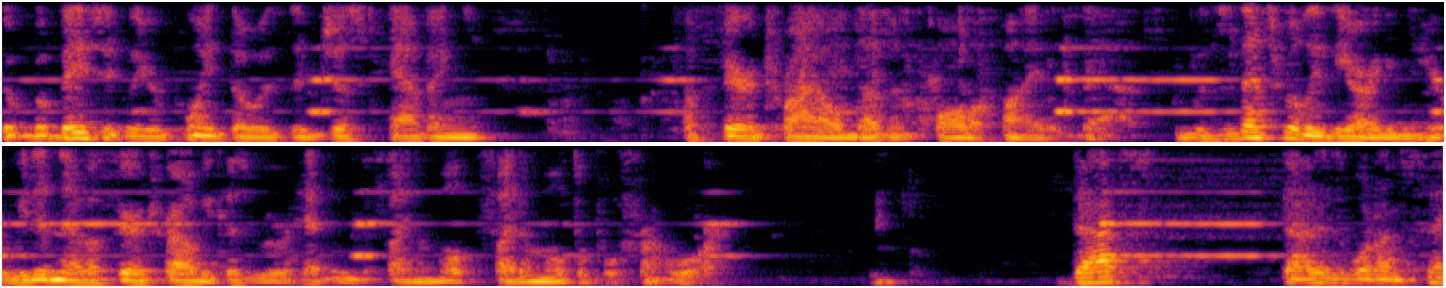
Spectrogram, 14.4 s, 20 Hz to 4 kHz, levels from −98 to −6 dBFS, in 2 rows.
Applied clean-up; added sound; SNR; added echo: classical method WPE with log-MMSE.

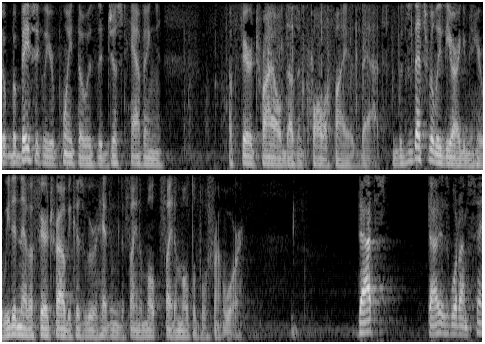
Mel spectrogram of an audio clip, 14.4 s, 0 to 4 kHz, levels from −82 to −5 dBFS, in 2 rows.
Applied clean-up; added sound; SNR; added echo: none; none; none; none.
